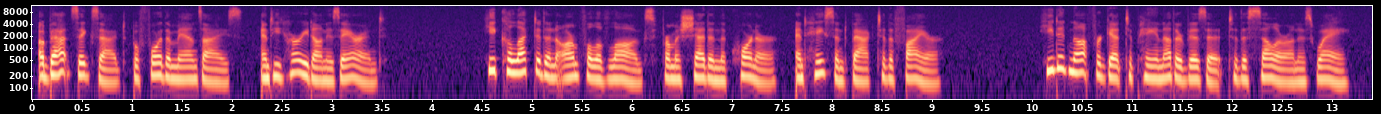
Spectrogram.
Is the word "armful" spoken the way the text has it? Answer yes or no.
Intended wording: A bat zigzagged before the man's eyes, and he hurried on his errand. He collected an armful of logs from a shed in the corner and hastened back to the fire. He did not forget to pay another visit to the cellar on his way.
yes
